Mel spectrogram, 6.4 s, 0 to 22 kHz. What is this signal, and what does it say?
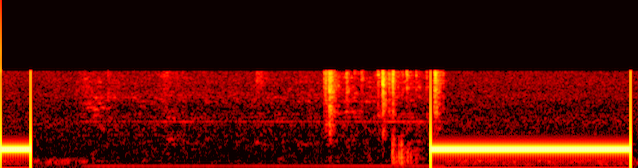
Ringback tone (North America), 440 + 480 Hz.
